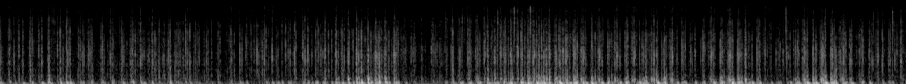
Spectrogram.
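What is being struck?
Printed cardboard box.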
